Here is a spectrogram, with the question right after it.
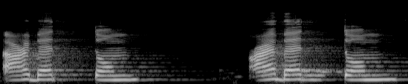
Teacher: دال کو سائلنٹ کریں گے، دال کو تا میں ملا دیں گے۔ عبدتم، یہاں پر بھی ادغام ہوگا، دال کو تا میں ملا دیں گے۔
